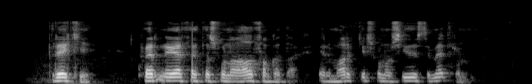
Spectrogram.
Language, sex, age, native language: Icelandic, male, 40-49, Icelandic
